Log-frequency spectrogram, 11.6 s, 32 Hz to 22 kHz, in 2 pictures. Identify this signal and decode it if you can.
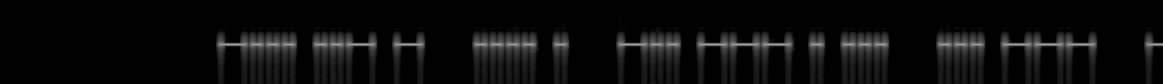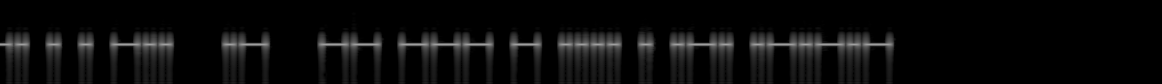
Morse code, heard as a keyed tone, about 30 wpm, 700 Hz. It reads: BUT HE DOES SO NEED A MOTHER.
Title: Sentences from Top 200 Words 30wpm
